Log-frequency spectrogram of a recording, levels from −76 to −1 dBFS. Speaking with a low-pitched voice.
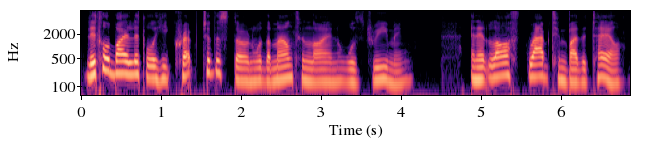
No: medium, 160 Hz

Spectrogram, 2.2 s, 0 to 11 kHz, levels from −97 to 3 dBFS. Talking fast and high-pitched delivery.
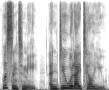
Yes: fast, 245 wpm; high, 240 Hz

